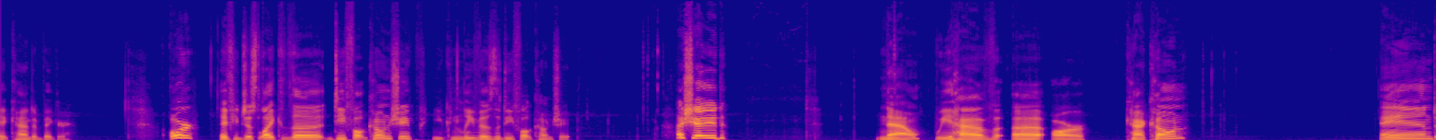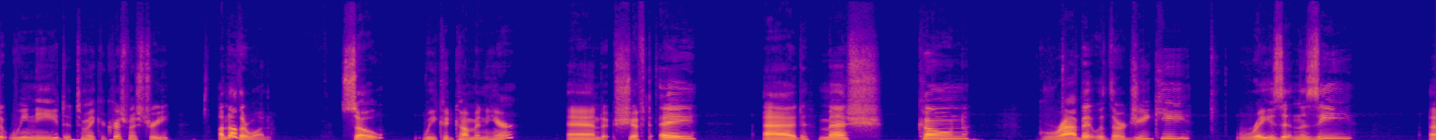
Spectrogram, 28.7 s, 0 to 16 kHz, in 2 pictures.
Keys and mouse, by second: 1.6 right click, 2.5 ctrl+z, 3.1-5.0 middle drag, 8.4-9.6 middle drag, 9.9 s, 11.1 click, 11.4 middle click, 12.0 g, 12.2 z, 13.8 click, 14.1-15.2 middle drag, 20.8 shift+a, 25.0 g, 26.5 z.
